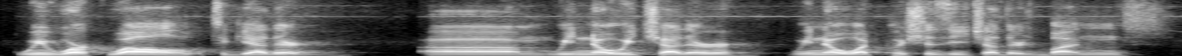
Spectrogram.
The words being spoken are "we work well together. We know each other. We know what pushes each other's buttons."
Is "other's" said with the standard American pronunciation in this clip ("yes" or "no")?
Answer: yes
